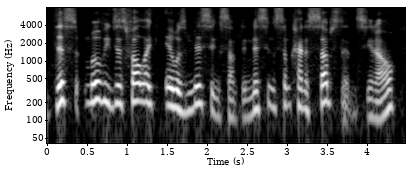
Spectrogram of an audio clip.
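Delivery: ordinary talk, nothing marked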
